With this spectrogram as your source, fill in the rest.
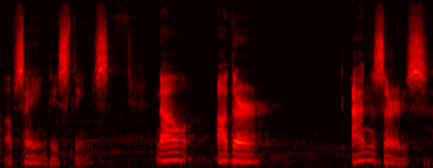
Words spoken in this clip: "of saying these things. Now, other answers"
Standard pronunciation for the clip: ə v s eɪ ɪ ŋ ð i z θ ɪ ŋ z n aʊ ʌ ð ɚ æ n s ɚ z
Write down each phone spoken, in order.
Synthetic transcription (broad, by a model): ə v s eɪ ɪ ŋ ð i s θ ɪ ŋ s n aʊ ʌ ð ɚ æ n s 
